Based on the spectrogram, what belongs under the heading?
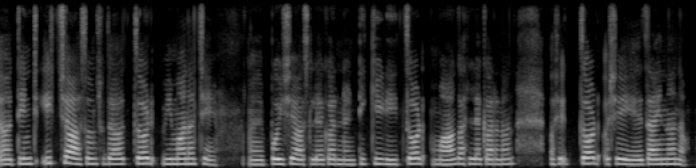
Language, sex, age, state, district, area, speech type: Goan Konkani, female, 18-30, Goa, Pernem, rural, spontaneous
